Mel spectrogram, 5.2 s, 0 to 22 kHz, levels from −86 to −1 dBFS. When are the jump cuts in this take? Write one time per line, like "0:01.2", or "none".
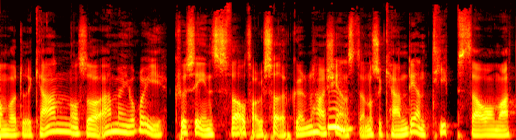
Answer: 0:01.7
